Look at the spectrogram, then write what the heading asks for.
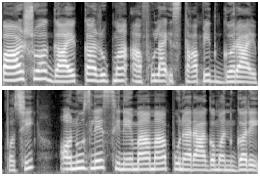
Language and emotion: Nepali, neutral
